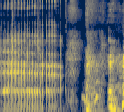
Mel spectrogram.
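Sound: burp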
